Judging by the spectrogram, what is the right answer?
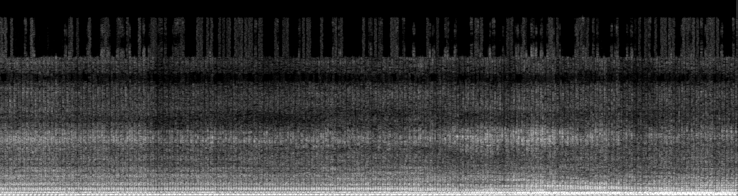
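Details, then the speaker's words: Brand-new two-stroke dirt bike ridden hard in third gear down a long road; the carb was cleaned and the plug looks fine. It runs steady but rough, with an uneven rattling knock under the exhaust note. Cracked crankshaft. "I cleaned the carb I checked a spark plug everything looks fine and it still is making that weird not to stroke type noise you'll see"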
